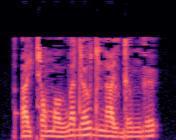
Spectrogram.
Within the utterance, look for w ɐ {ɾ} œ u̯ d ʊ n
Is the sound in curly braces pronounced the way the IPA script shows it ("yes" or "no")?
no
